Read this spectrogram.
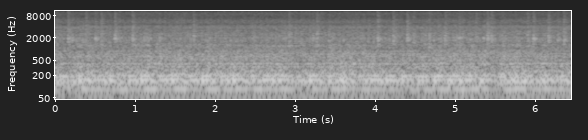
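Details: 1964 Buick Electra 225 401 Nailhead V8, warmed up, idling after Carter AFB rebuild; lumpy beat stumbling and dropping out as dwell dips, then recovering. Intermittent ignition misfire suspected, unconfirmed.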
